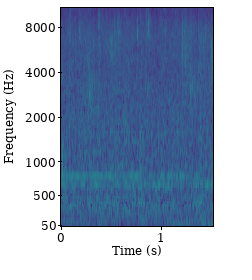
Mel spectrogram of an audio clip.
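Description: Steady rain pours down in a town at night, water streaming off roof edges into muddy street puddles, a dense continuous patter with no pauses and no voices.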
